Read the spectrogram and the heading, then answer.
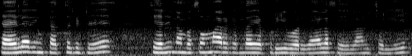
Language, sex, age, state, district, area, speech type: Tamil, female, 60+, Tamil Nadu, Mayiladuthurai, urban, spontaneous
